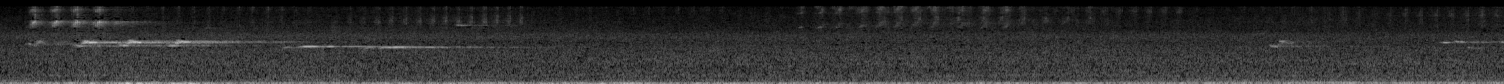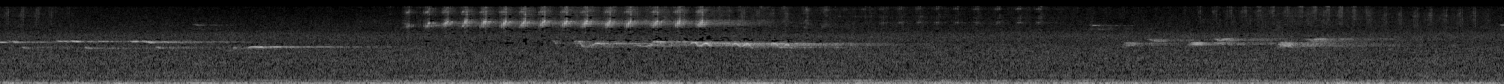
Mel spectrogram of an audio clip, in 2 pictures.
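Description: Small songbirds singing: short whistled phrases coming again every few seconds, and several spells of very high, fast-pulsing trills, the longest and loudest about two-thirds of the way through, over a steady low outdoor rumble.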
